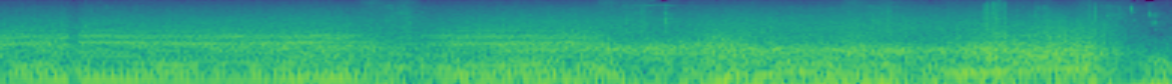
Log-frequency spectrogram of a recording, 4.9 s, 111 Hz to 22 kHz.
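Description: A van converted into a drift car in Forza Horizon 4, its engine revving and climbing through the gears, loud and close, with shifting pitch and some tire noise.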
